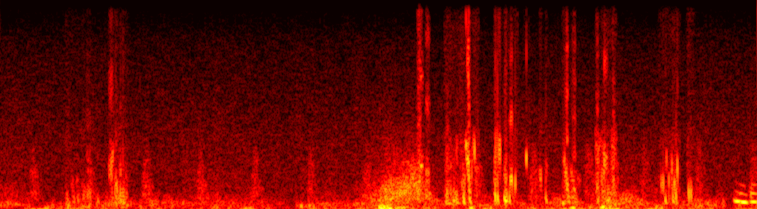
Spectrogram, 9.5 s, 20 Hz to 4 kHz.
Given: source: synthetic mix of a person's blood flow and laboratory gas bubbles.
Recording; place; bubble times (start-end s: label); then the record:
Doppler ultrasound of blood flow; subclavian vein
0.82-1.15 s: bubbles
1.35-1.60 s: bubbles
5.20-5.38 s: bubbles
5.54-5.99 s: bubbles
6.17-6.48 s: bubbles
6.54-6.62 s: bubbles
6.74-6.86 s: bubbles
7.02-7.26 s: bubbles
7.44-7.73 s: bubbles
8.23-8.51 s: bubbles
8.58-8.69 s: bubbles
From the record:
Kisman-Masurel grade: 222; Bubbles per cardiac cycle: several, 3 to 8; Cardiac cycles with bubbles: 10 to 50%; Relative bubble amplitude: moderate (0.250 to 0.450); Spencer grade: 2 (many but less than half of the cardiac periods contain bubble signals, singularly or in groups); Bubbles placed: anywhere in the cardiac cycle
